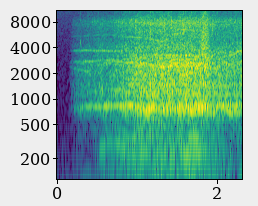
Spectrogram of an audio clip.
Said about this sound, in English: We've got a crowd cheering. That crowd is not cheering for Joe Biden. That is still the crowd from earlier cheering that we got 1,000 subscribers.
